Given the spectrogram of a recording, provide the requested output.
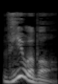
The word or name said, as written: viewable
